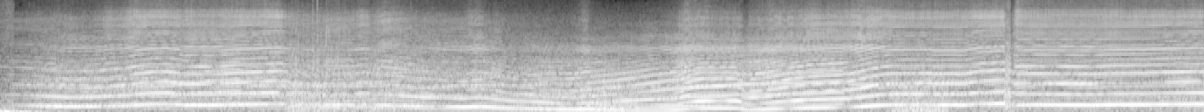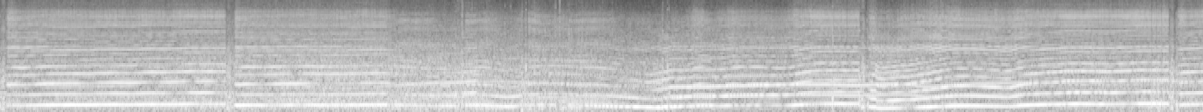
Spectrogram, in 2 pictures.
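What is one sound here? A racing motorcycle engine screams, its pitch rising and falling with gear changes.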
